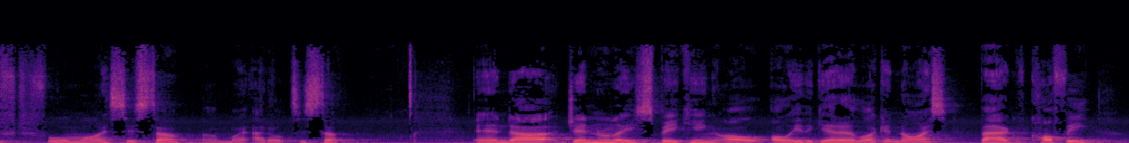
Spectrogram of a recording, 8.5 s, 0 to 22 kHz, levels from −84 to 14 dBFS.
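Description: Mains buzz runs from start to finish, sitting roughly 25 dB below the sound itself. Its fundamental is 60 Hz, which fits North American power. Sharp switching spikes from something like a dimmer or rectifier, or a poorly shielded cable, leak into the signal path twice per mains cycle. Those spikes carry a dense stack of 60 Hz harmonics that reach well into the kilohertz range, so what you hear is a steady, raspy buzz rather than a smooth hum.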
